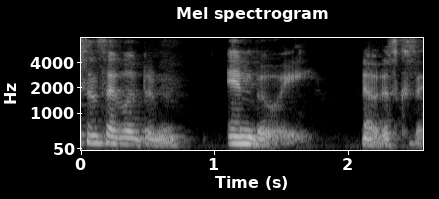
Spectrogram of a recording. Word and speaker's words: Bowie: You're in Bowie?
